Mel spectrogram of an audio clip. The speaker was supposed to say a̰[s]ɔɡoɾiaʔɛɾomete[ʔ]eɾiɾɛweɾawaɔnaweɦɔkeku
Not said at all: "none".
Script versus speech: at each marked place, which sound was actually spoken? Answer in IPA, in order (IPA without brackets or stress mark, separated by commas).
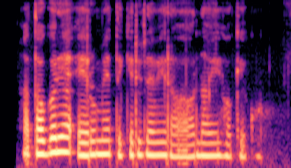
t, k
